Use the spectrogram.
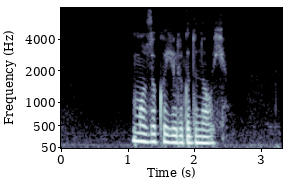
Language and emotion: Russian, neutral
